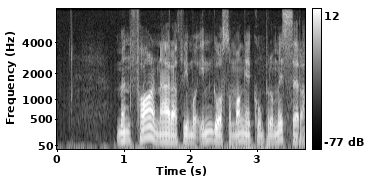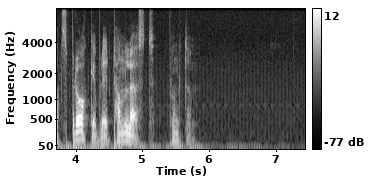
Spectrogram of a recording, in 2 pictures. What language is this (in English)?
Norwegian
